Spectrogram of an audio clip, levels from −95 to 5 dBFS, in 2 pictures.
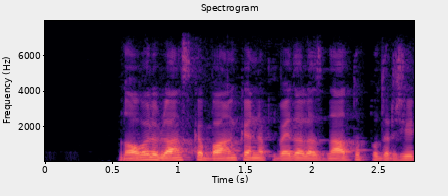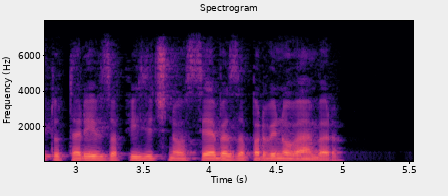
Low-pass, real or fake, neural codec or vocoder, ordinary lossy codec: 7.2 kHz; real; none; none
